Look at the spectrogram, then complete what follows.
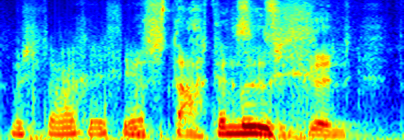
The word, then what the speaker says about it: Moustakas: Moustakas. Moustakas.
